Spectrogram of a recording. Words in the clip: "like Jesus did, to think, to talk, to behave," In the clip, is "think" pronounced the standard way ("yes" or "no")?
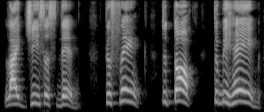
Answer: yes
